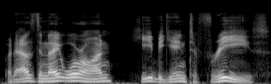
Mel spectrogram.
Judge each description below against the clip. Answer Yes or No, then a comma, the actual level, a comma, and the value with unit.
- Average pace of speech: No, fast, 220 wpm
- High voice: No, low, 130 Hz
